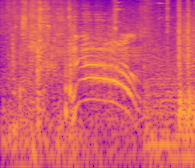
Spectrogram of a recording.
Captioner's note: shouts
